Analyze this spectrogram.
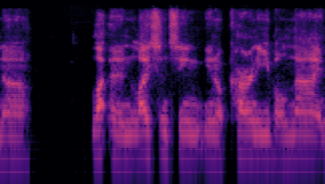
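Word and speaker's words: Karn Evil 9: interested in in uh and licensing you know car and evil 9 it's spelled k-a-r-n evil 9.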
